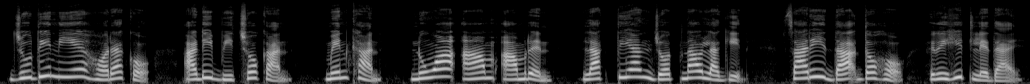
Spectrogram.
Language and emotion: Santali, neutral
